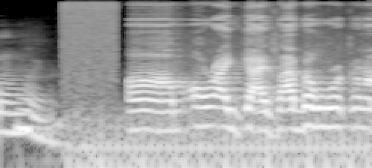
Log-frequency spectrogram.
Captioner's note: static crackling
